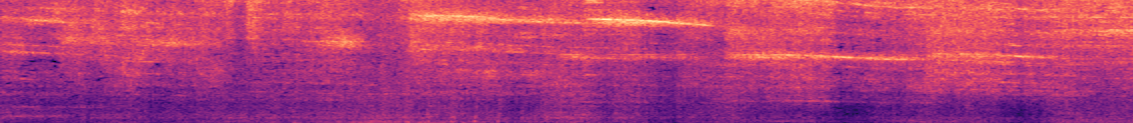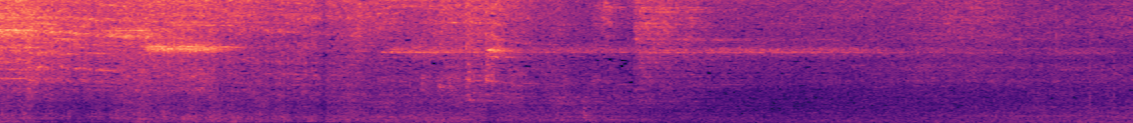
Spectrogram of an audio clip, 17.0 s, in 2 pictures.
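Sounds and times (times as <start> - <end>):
rumble of wheels on rail: 0.0 - 17.0
train wheels squealing: 0.0 - 17.0.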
